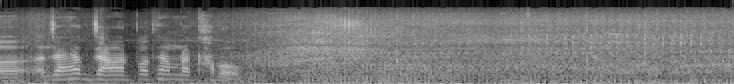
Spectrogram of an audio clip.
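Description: A motorbike engine hums steadily along the road.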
